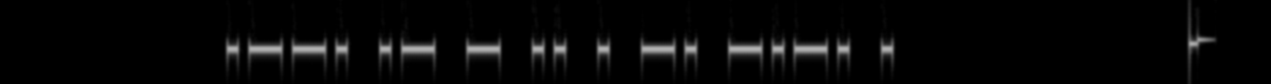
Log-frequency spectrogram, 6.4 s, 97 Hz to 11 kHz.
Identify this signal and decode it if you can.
Morse code, heard as a keyed tone, about 22 wpm, 700 Hz. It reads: PATIENCE
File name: practice / 22wpm / Eight Letter Words - 22wpm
